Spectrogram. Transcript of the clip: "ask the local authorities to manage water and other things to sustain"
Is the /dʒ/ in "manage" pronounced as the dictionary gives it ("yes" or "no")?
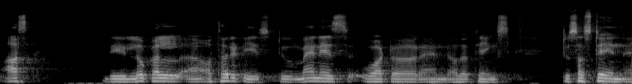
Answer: yes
